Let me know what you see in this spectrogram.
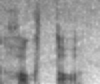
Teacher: why the japanese has a coup at the end is because middle chinese had that k which is preserved in cantonese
